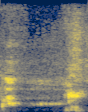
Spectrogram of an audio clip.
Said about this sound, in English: Bro, he's barking at the bone next to your foot, you goofball.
